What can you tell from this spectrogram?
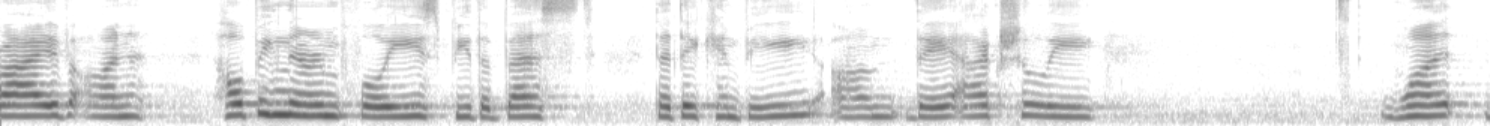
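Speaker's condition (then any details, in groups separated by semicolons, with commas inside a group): Cerebral palsy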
